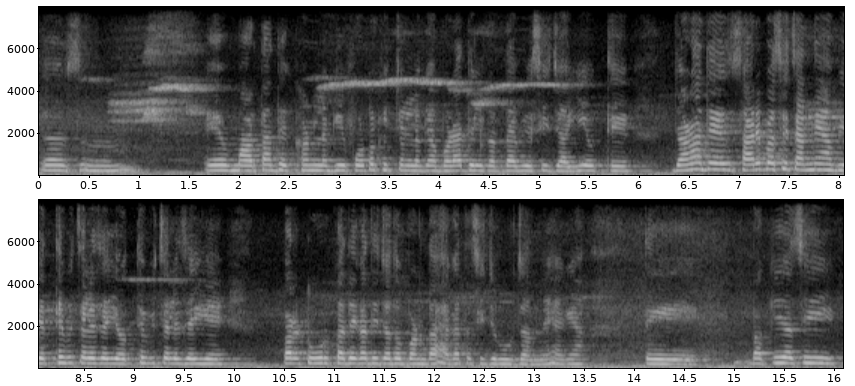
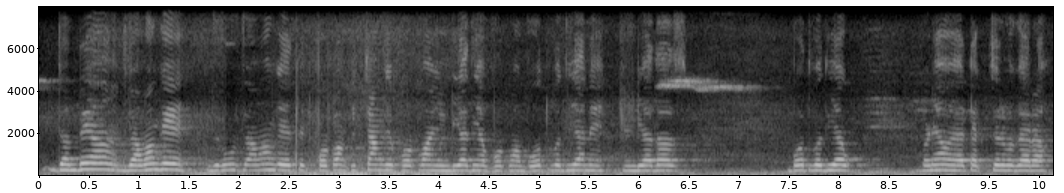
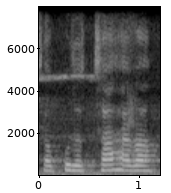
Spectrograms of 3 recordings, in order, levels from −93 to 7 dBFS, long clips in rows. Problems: constant background noise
